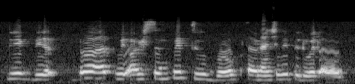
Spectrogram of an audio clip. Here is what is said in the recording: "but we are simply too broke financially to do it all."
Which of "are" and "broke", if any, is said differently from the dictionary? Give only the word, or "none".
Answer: broke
